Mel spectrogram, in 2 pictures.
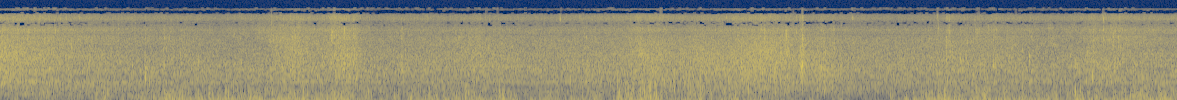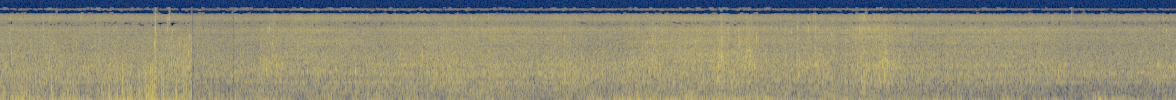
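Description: Small waves breaking and washing in over a shallow shore, swelling and easing as each wave comes in, with gusts of wind rumbling on the microphone.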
